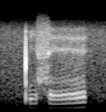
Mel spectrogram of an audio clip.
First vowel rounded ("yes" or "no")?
no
